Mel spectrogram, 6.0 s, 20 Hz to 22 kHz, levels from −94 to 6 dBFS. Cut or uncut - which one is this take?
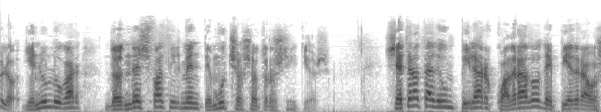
cut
